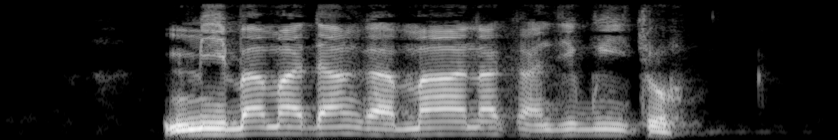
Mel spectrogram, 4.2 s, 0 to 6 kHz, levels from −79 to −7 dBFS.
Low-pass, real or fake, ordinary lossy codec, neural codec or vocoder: 5.4 kHz; real; AAC, 32 kbps; none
